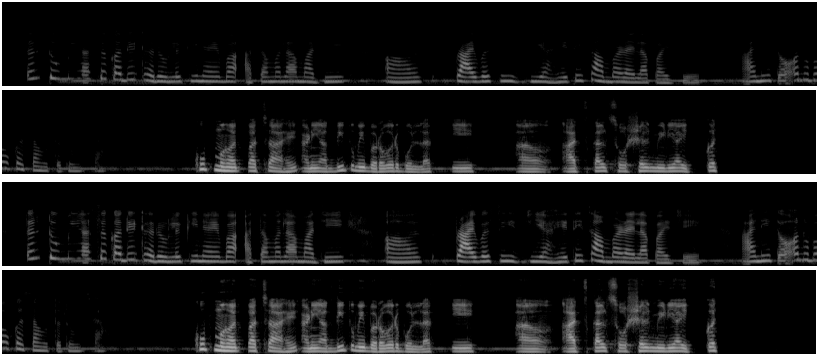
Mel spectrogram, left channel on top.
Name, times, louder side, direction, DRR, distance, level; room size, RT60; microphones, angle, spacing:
voice 1, 0.0-4.2 4.5-7.0 7.4-9.2, right 4 dB, 70° right, 0.8 m, -42 dB
sound 1, 0.5-14.7, equal, 30° left, 5.0 m, -58 dB
voice 2, 10.1-12.9 13.3-15.3, right 3 dB, 25° right, 0.4 m, -31 dB
open air
head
